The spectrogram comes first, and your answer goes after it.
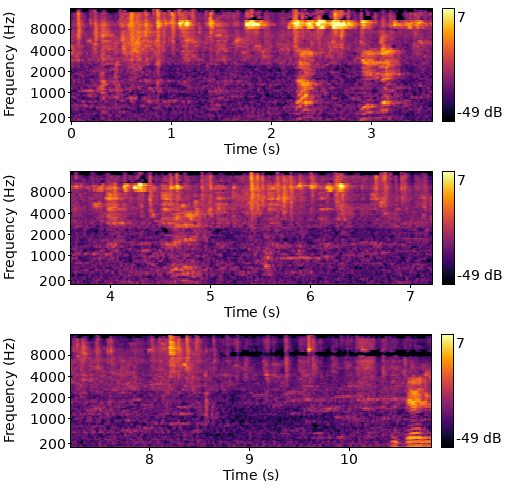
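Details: Dogs having fun at a dog hostel in Jodhpur: a handful of short, bending yelps and whiny yips cluster in the first five seconds. Human voices and a steady background hiss carry on underneath.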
